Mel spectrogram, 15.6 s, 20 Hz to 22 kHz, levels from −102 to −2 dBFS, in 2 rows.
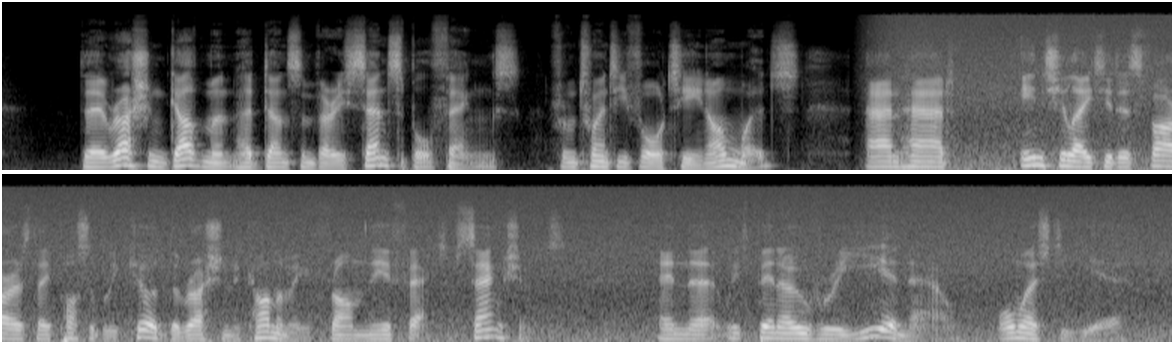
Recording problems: hiss; noticeable; from 6 s on; 15 dB below the speech

